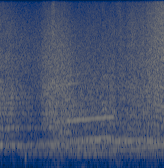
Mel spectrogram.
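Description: Race cars run behind an all-electric Porsche Taycan safety car, a steady droning engine note with a slight rising whine, held at a fairly even level throughout.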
